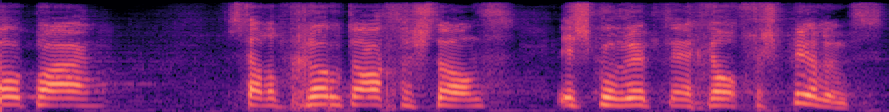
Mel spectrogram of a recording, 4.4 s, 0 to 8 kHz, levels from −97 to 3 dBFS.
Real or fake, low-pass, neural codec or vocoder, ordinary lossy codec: fake; 7.2 kHz; codec, 44.1 kHz, 2.6 kbps, SNAC; none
